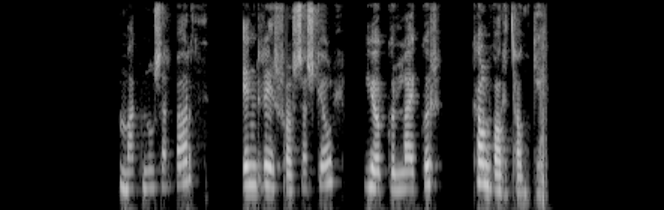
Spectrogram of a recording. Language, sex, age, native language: Icelandic, female, 40-49, Icelandic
